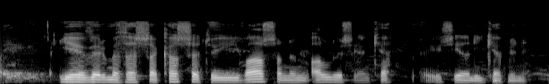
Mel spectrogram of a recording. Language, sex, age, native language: Icelandic, male, 18-19, Icelandic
